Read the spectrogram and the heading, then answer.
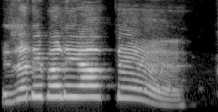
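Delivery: over-the-top, exaggerated Welsh accent, pitched very high. Imitating a man calling out in Titanic, in the most exaggerated Welsh accent. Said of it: "Like the most exaggerated Welsh accent ever".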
